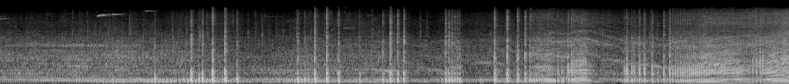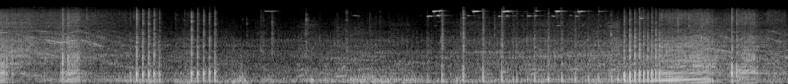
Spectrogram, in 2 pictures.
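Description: Knobby tyres crunch and skid on loose dirt.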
